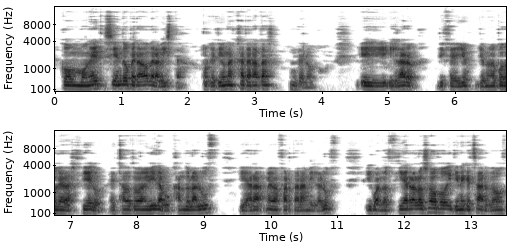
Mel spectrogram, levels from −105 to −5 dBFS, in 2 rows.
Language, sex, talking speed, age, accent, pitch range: Spanish, male, 230 wpm, 20-39, Spanish, 110-125 Hz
